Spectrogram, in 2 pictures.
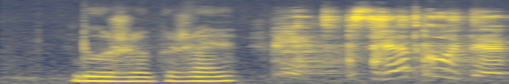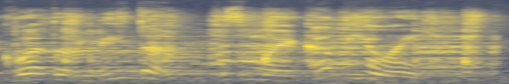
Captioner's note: sound from the advertisement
